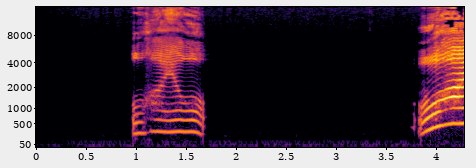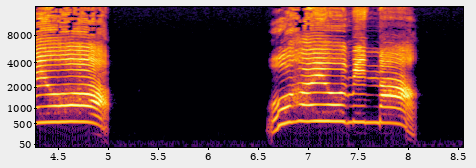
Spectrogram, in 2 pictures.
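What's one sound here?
A young woman speaks in a high, sleepy voice close to a microphone, in three short drawn-out phrases.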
